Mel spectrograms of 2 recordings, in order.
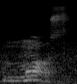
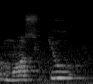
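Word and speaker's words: mosque: ये क्या हो गया हमारा मॉस्क। तो मॉस्क को, इसको मॉस्क्यू प्लीज मत रीड कीजिए, क्योंकि प्रोनाउंसिएशन हमारा गलत होगा।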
